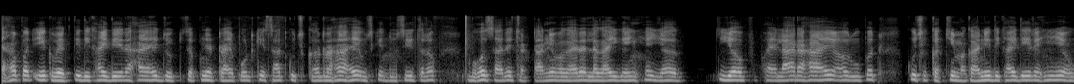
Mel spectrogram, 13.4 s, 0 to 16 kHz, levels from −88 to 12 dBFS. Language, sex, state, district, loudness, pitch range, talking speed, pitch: Hindi, male, Uttarakhand, Uttarkashi, -27 LUFS, 170-185 Hz, 190 wpm, 180 Hz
